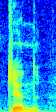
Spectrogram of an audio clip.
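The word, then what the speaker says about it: 犬: C'est que même si la prononciation du kanji diffère, qui peut être prononcé soit inu, soit ken, il garde un certain sens commun.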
